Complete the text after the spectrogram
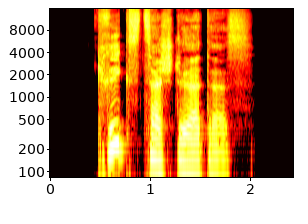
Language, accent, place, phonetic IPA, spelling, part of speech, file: German, Germany, Berlin, [ˈkʁiːkst͡sɛɐ̯ˌʃtøːɐ̯təs], kriegszerstörtes, adjective, De-kriegszerstörtes.ogg
- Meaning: strong/mixed nominative/accusative neuter singular of kriegszerstört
